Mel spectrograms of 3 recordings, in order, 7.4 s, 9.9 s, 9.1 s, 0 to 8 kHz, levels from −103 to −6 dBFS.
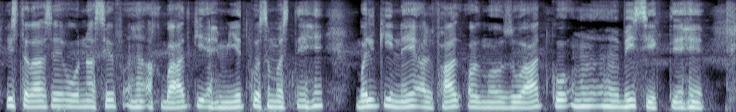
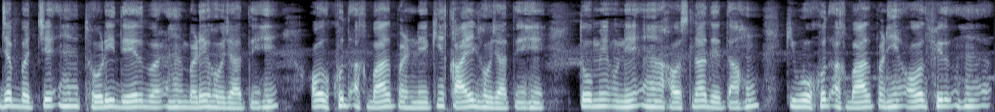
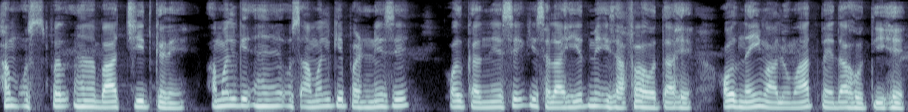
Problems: constant background noise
